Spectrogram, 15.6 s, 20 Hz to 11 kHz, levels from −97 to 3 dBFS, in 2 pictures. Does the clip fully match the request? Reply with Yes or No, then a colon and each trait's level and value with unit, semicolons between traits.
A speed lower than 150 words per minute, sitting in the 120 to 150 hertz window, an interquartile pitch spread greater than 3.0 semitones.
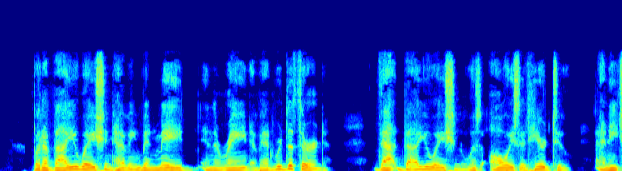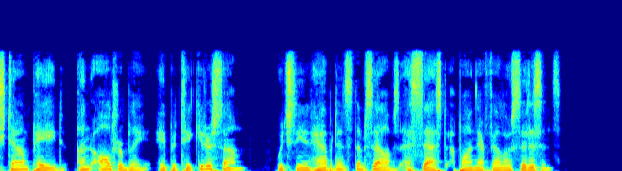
Yes: average, 140 wpm; medium, 140 Hz; average, 3.4 semitones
